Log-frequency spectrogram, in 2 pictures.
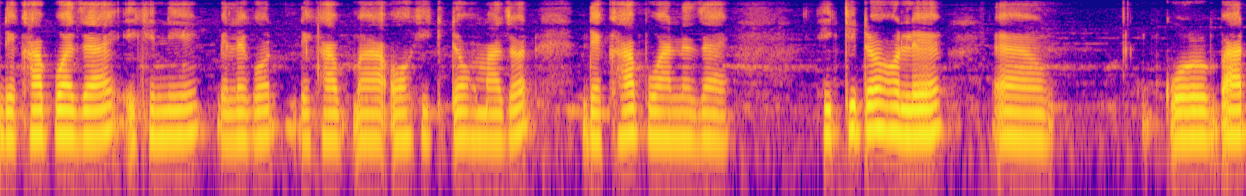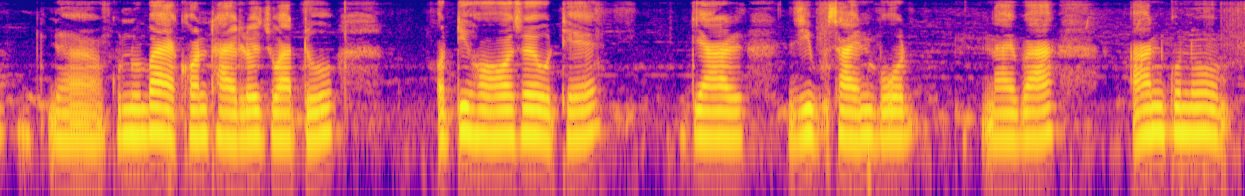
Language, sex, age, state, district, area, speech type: Assamese, female, 18-30, Assam, Dibrugarh, urban, spontaneous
